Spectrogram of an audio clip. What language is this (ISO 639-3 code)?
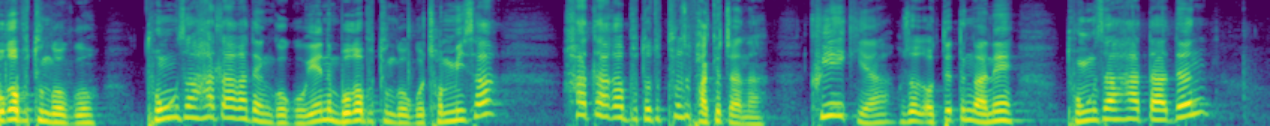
kor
